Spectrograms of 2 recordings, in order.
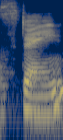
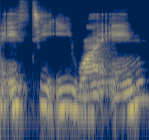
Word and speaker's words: Steyn: Because you know stain, S-T-E-Y-N, you say it like stain as in you've made a stain on your clothes.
